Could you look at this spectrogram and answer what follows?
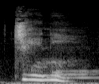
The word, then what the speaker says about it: جینی: جینی جیم کسره نونیه که میشه جینی. – تلفظش دقیقا مثل جینیه.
